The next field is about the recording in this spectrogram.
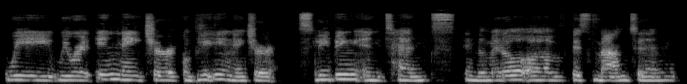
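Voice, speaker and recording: A young woman from Venezuela speaks as an interview guest, picked up from a little way off the microphone. Her talk is informal, animated storytelling at a middling pitch, sprinkled with Spanish words. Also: unhurried, distant mic, rough recording. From Venezuela, moved to the United States at eight. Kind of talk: casual conversational storytelling.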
